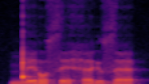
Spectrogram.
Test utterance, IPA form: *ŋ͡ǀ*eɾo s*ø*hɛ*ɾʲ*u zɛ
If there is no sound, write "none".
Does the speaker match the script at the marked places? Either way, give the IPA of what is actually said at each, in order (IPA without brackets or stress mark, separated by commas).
ŋ͡ǃ, e, ɾʲ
